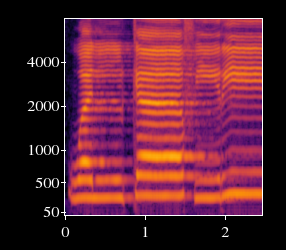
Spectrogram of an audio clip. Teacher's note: Huruf ra dibunyikan secara tarqiq sebab ra berbaris kasrah, maka dibaca tipis pangkal lidah datar.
